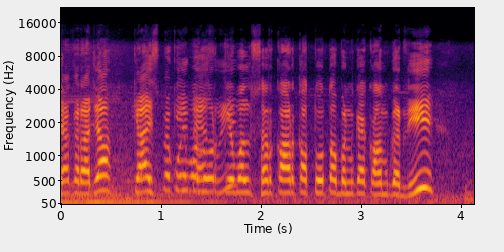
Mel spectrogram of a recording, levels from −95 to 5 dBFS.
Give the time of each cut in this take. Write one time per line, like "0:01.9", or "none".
0:01.1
